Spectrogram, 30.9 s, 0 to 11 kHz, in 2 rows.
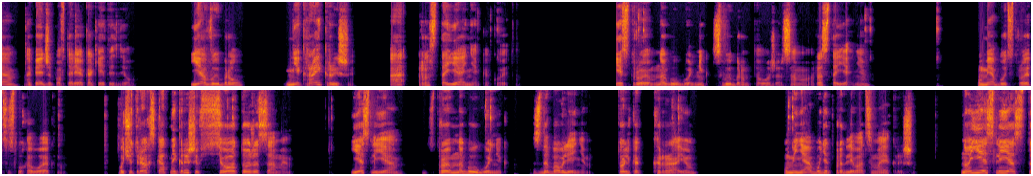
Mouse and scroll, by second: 0.3 middle click, 1.5 scroll down 2, 7.2 click, 9.5 click, 12.9 click, 13.8 click, 14.8-15.3 scroll down 4, 16.2 middle click, 16.9 middle click, 17.6 click, 18.7 click, 20.2 click, 22.6 click, 23.0 middle click, 25.4 click, 26.3 middle click, 27.1 click, 27.8-29.0 middle drag, 29.3 middle click.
